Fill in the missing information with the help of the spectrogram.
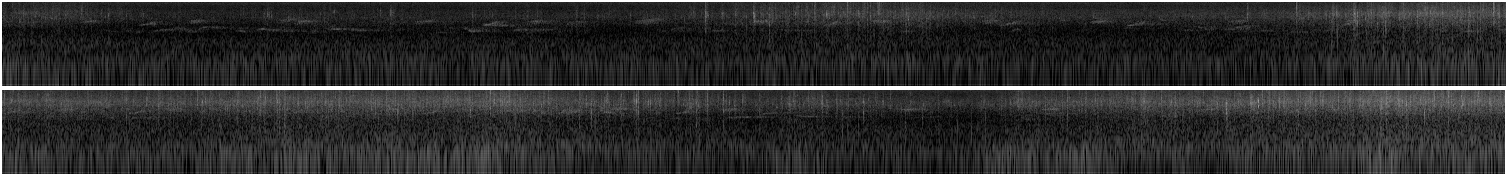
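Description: Nature ambience: a steady, crackly hiss of rustling leaves, with birds chirping over it for the first dozen seconds and again briefly later. The rustling grows louder about halfway through.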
